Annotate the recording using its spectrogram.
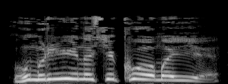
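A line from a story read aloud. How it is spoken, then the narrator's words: Furious roar. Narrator (Russian): взревел мой элементаль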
